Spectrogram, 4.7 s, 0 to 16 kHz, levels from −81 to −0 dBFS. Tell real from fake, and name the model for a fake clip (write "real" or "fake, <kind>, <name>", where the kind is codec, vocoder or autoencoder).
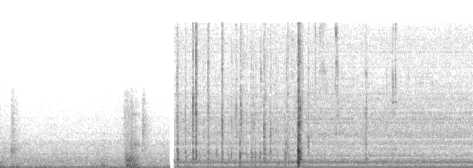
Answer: real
